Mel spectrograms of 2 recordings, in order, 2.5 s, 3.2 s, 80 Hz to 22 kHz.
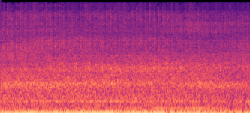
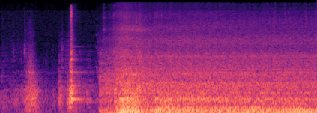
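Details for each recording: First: Ferrari 330 GTC carbureted V12 after idle mixture adjustment and synchronizing carburettors with adjusting screws, idle speed lowered evenly: smooth even low idle with steady deep hum, no misses or knocks; normal idle. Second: Ferrari 330 GTC V12 being recommissioned, heard at the carburetor tops: it catches after a few cranks and settles into a steady, deep idle that is running rich. Revs rise as a mixture screw is turned in.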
